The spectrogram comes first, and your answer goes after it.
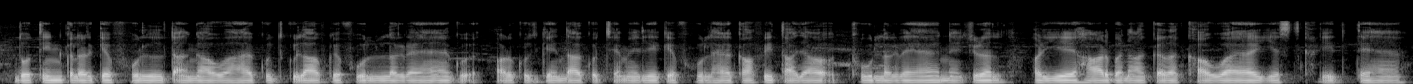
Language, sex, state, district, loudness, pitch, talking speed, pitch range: Hindi, male, Bihar, Araria, -18 LUFS, 90 Hz, 170 wpm, 90-95 Hz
